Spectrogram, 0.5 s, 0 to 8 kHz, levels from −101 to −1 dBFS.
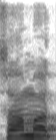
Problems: none marked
